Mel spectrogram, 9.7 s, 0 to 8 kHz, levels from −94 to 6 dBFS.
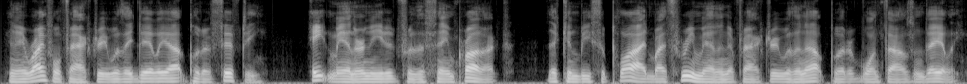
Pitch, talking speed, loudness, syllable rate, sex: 100 Hz, 215 wpm, -17 LUFS, 5.9 syllables/s, male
